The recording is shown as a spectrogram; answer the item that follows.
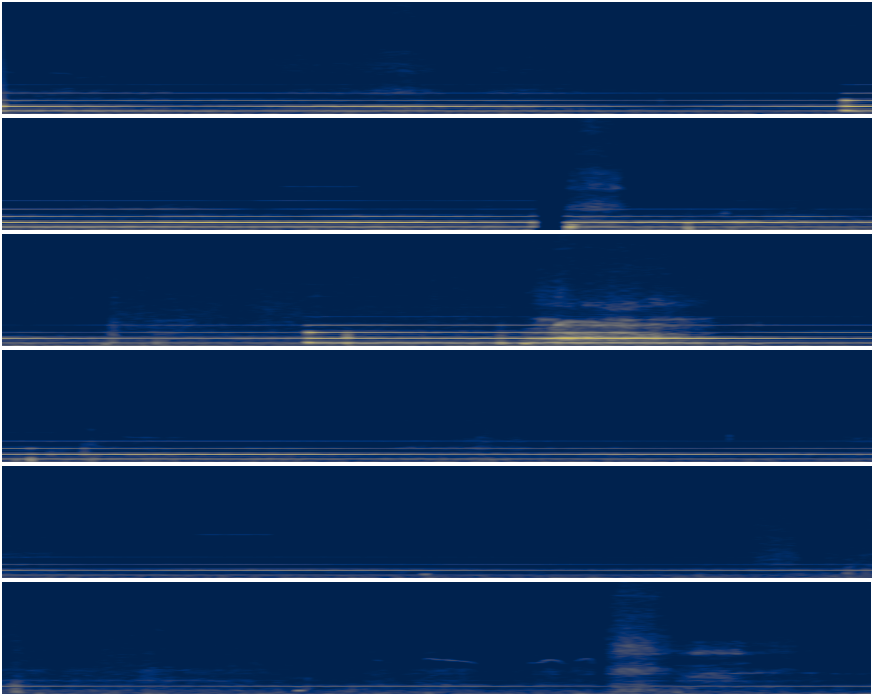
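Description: Meditation singing bowl ringing, struck again about four seconds in and about ten seconds in; each ring wavers and fades slowly. It is rung to close the zazen sitting.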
